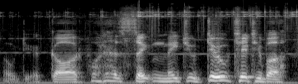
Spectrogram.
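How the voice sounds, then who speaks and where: A man's voice: fairly high pitch, normal speed, husky, faint music behind. A man playing a frightened colonial lawman in a radio drama, crying out in shaken bursts. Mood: terrified.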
